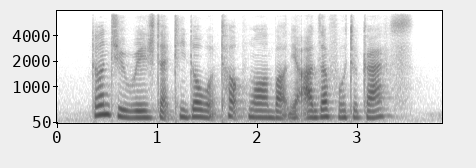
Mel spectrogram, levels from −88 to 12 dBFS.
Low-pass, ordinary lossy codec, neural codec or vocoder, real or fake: 7.2 kHz; none; codec, 16 kHz, 0.5 kbps, FunCodec, trained on Chinese and English, 25 frames a second; fake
